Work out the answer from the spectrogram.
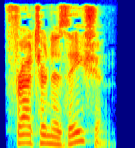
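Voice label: "fraternization", British English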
